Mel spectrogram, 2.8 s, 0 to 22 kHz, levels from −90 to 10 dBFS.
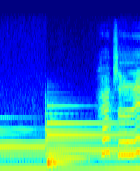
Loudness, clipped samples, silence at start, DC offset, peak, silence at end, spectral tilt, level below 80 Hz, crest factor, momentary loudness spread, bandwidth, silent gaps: -28 LUFS; under 0.1%; 0 s; under 0.1%; -12 dBFS; 0 s; -6.5 dB/octave; -40 dBFS; 16 dB; 9 LU; 14 kHz; none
